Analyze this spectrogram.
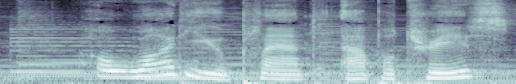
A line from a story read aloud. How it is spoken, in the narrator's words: Beth was the first one to timidly ask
